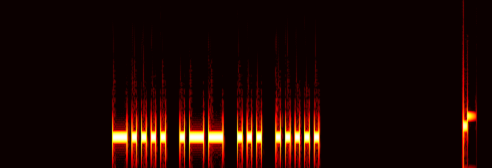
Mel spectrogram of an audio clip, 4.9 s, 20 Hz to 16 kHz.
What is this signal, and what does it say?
Morse code, heard as a keyed tone, about 25 wpm, 700 Hz. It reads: 6WS5
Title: Four Challenging Letter-Number Combinations 25wpm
